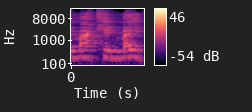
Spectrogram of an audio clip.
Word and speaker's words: Makin: It's pronounced Makin, by the way. A lot of comments were like, oh, you've got to pronounce it like that. So there we go. Makin. I'm sorry if I do pronounce it Makin.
